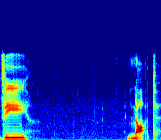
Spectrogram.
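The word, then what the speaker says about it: v₀: from essentially uh gravity plus v KN right V not is how you would pronounce that and this is just the initial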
